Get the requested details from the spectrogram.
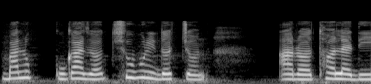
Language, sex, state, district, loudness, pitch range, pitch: Chakma, female, Tripura, West Tripura, -15 LUFS, 235-275 Hz, 250 Hz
